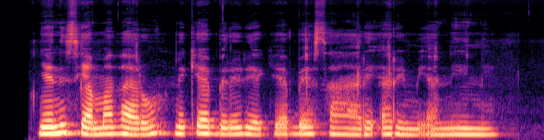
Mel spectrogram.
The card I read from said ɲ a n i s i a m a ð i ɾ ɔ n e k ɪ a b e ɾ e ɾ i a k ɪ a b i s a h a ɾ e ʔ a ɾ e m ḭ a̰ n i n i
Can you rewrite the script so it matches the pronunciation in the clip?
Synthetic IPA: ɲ a n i s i a m a ð a ɾ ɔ n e k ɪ a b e ɾ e ɾ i a k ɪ a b ɛ s a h a ɾ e ʔ a ɾ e m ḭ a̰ n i n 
